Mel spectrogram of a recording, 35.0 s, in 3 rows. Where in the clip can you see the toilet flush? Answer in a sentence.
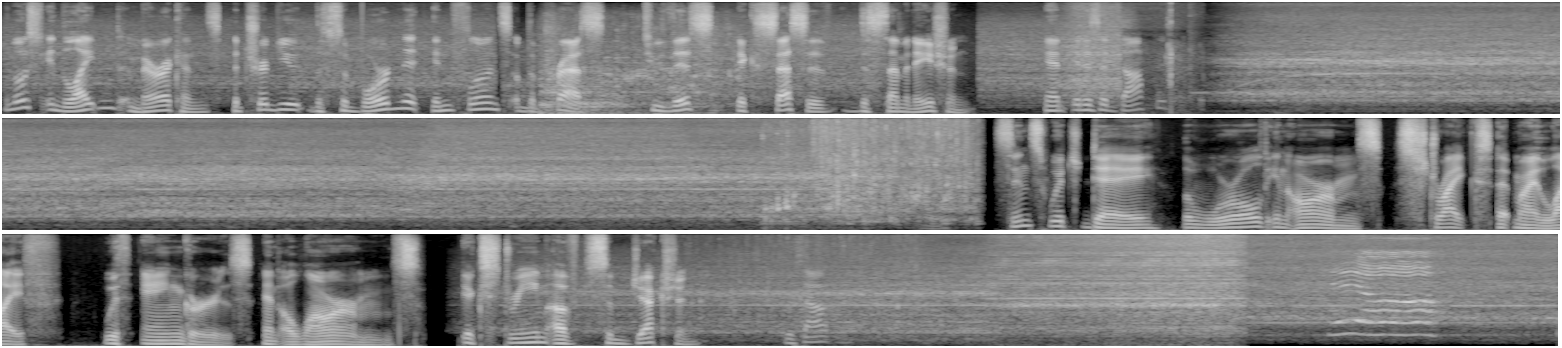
You can hear the toilet flush from 4.0 to 5.6 s, from 17.4 to 19.1 s and from 28.6 to 30.4 s.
